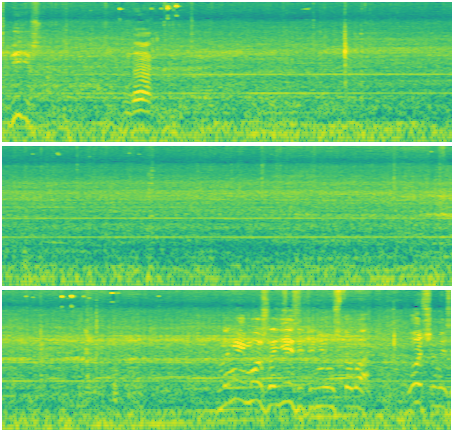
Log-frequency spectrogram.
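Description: A car engine hums steadily from inside the car as it drives.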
